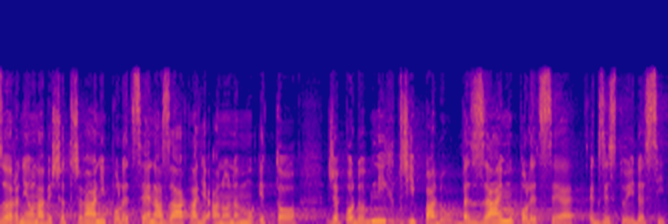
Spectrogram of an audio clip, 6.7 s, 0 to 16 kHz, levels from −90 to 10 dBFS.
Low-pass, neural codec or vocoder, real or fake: 10.8 kHz; none; real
